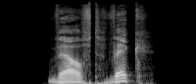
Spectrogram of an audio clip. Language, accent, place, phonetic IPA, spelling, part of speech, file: German, Germany, Berlin, [ˌvɛʁft ˈvɛk], werft weg, verb, De-werft weg.ogg
- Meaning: second-person plural present of wegwerfen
